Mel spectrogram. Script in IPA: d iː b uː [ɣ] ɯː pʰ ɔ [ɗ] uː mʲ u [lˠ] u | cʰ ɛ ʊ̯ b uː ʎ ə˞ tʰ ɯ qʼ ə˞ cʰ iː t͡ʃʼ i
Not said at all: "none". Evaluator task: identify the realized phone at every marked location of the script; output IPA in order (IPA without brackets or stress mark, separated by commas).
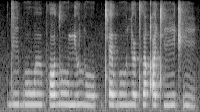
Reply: w, d, ʎ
